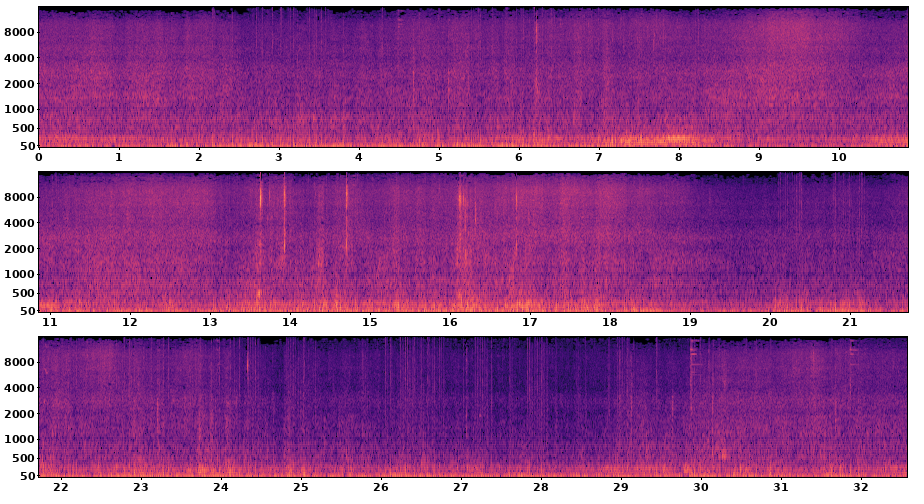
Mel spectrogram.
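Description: Nissan Titan pickup creeping through shallow flowing water and rocks, heard from inside the cab: a steady low engine hum under the wash of tires moving through water and gravel. The engine swells briefly about a quarter of the way in, and a few sharp clicks come near the middle.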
